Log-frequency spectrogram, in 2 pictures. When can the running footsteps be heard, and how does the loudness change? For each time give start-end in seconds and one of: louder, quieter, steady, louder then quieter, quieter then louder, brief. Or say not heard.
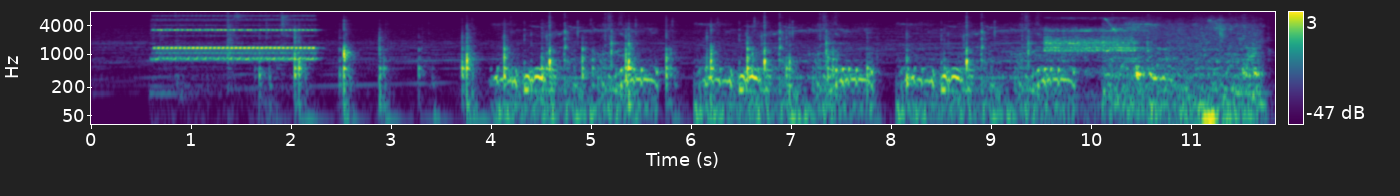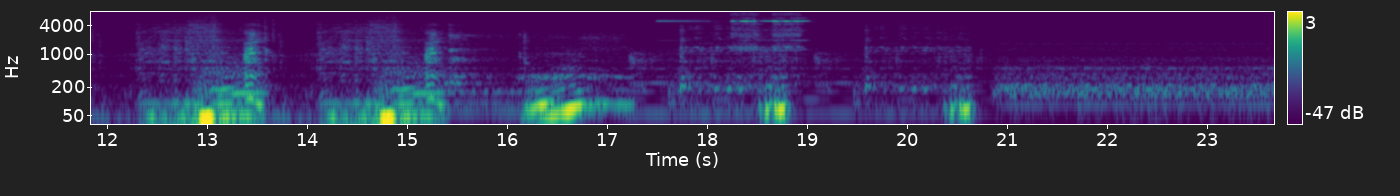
1.6-8.6 quieter.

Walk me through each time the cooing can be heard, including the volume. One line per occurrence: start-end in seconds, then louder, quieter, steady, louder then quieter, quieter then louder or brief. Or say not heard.
4.0-11.8 steady.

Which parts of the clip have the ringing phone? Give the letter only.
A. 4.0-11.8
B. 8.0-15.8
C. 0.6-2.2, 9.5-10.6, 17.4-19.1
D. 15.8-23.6
C.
